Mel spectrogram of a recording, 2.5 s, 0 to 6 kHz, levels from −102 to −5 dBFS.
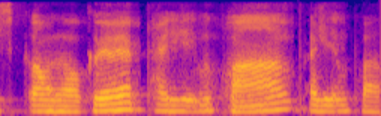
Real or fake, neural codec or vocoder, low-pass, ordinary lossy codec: fake; codec, 24 kHz, 1.5 kbps, HILCodec; 5.4 kHz; AAC, 24 kbps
